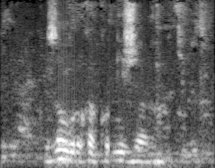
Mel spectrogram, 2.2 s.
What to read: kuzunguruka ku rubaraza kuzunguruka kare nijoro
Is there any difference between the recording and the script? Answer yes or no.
yes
